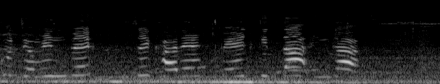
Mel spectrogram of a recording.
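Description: A string of short, high-pitched vocal calls, each gliding up or down in pitch, over a low steady hum.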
